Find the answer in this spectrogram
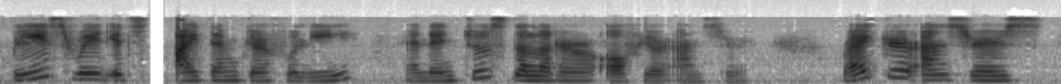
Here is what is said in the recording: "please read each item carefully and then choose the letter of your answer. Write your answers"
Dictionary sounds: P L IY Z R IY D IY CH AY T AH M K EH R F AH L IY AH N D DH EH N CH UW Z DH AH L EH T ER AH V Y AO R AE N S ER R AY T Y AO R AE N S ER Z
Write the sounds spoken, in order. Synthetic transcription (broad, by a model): P L IY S R IY D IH S AY T AH M K EH R F AH L IY AH N D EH N CH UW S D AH L EH T ER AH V Y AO R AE N S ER R AY T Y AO R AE N S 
